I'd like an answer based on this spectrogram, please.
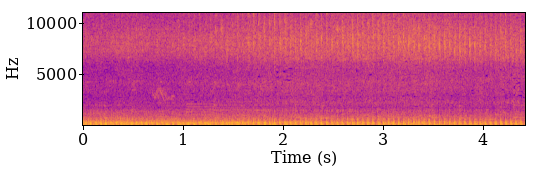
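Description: An engine running steadily at idle, with a fast, even pulse.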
